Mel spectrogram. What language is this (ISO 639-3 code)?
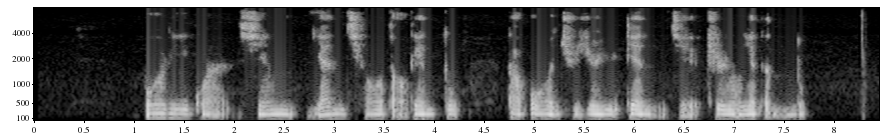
zho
